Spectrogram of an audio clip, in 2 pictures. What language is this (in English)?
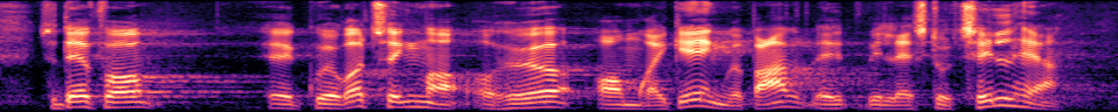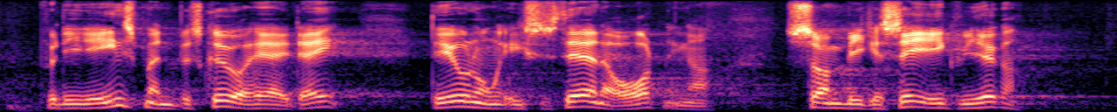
Danish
